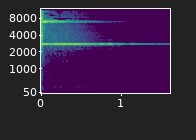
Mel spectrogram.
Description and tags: Northeast Bling
drum, figure, kit, percussion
